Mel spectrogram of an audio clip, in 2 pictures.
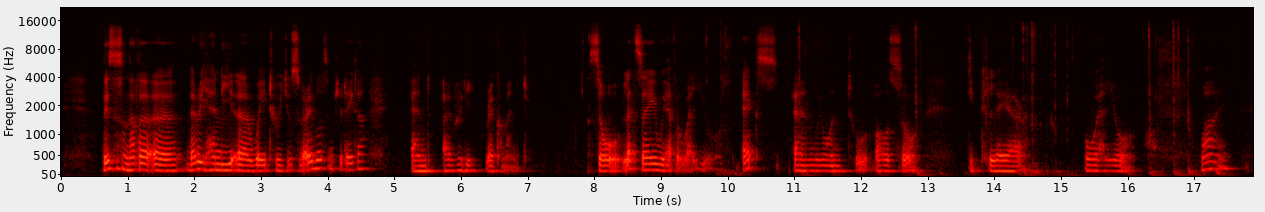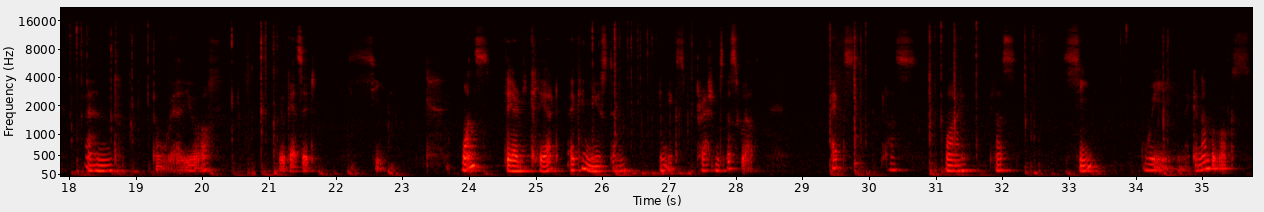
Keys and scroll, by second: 10.0 super+e, 14.6 super+c, 14.8 super+v, 18.2 super+c, 18.8 super+v, 34.5 super+3.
